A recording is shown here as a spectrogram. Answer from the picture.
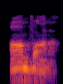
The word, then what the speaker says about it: Omvana: There's another one called Amvana. I'm going to spell that phonetically. I always do it. It's Amvana, which is Oscar Mike Victor Alpha November Alpha. Omvana, Omvana.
